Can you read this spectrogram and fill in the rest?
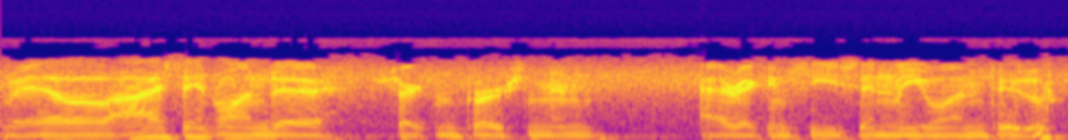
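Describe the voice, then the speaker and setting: A man's voice: deep voice, a little slow. A man playing an earnest, lovestruck old country storekeeper with a rural Southern accent and folksy, hesitant talk, in radio comedy style. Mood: coy, smitten. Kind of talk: 1930s-40s radio comedy acting. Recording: old radio broadcast, narrow band, noisy.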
